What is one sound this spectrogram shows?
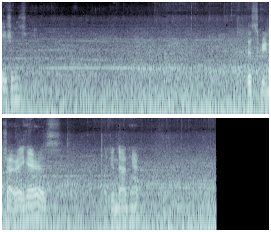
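An escalator hums and rumbles steadily close by.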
